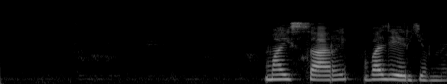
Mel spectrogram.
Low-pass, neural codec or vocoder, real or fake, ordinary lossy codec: 7.2 kHz; none; real; AAC, 48 kbps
